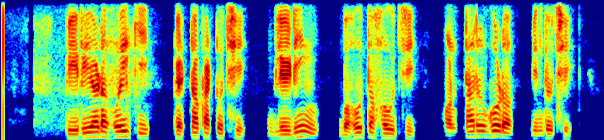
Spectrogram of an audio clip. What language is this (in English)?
Odia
